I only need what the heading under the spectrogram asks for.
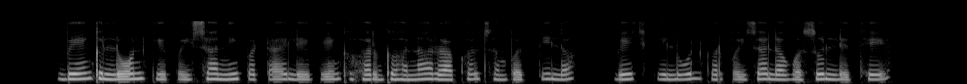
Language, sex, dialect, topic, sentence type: Chhattisgarhi, female, Northern/Bhandar, banking, statement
